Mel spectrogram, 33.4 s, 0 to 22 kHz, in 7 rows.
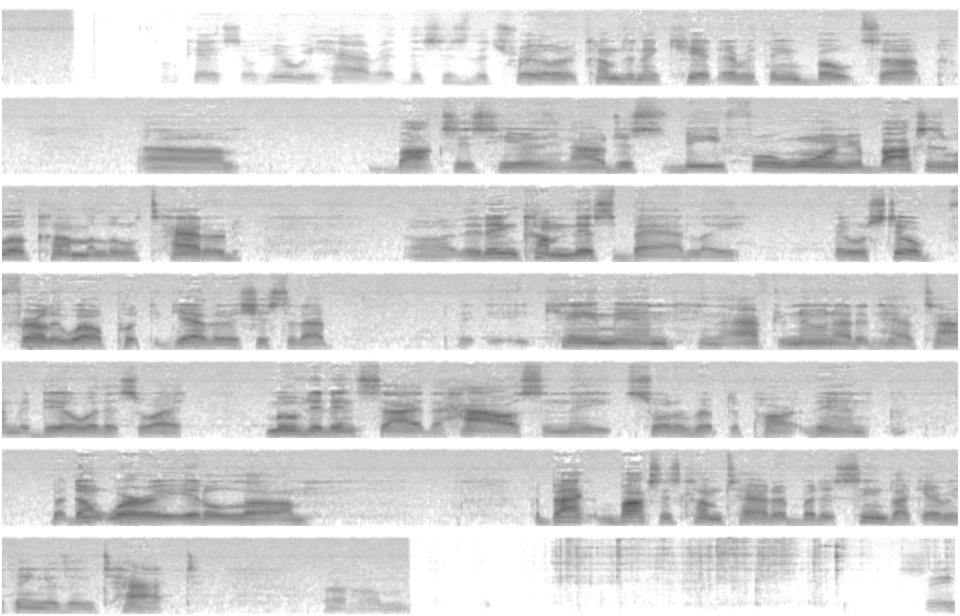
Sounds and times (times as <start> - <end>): Speech: 0.8 - 4.8, 5.5 - 6.0, 6.6 - 10.8, 11.6 - 16.0, 16.6 - 23.5, 24.2 - 25.5, 26.6 - 29.7, 30.3 - 30.7, 33.2 - 33.4.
